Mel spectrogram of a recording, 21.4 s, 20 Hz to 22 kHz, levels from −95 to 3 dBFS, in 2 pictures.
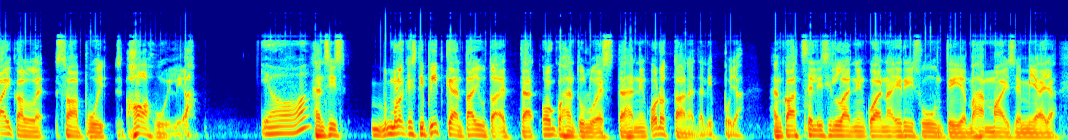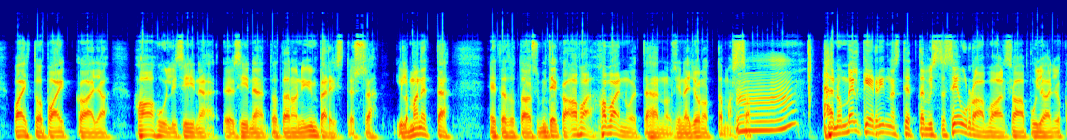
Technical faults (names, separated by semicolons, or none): resampler restarted on every block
